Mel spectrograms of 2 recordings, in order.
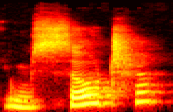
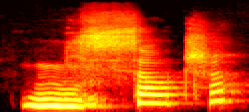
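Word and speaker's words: misaotra: fois que vraiment, merci, ça s'écrit et ça se dit msoch, misoch ou msoch. Vous vous souvenez, AO, ça peut de temps en temps être un O. D'accord? Msoch. Merci, c'est msoch. Ou msoch. Misoch. M-I. Et le ch, vous vous souvenez aussi, comme try. Hein? On le prononce, mais vraiment très doucement, dernière syllabe.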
